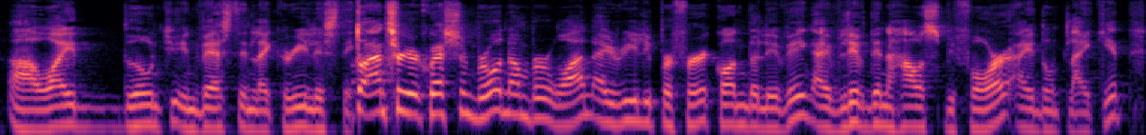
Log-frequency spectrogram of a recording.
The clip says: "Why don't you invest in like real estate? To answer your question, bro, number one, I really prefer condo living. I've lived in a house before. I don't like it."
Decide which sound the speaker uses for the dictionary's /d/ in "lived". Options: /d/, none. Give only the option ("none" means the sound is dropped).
/d/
